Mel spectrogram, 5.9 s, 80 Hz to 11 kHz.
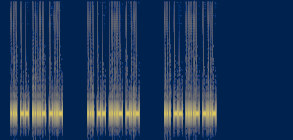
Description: Morse code, heard as a keyed tone, about 47 wpm, 700 Hz. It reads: SM4X SM4X SM4X
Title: DXCC-100 Call Signs - 4 Characters - Repeated 3x - 50wpm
